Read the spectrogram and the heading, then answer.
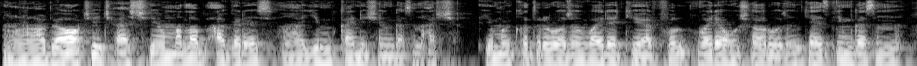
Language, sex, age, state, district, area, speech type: Kashmiri, male, 30-45, Jammu and Kashmir, Budgam, rural, spontaneous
